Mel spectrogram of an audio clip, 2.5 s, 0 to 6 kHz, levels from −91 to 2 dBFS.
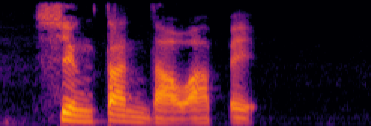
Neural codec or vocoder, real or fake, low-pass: none; real; 5.4 kHz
